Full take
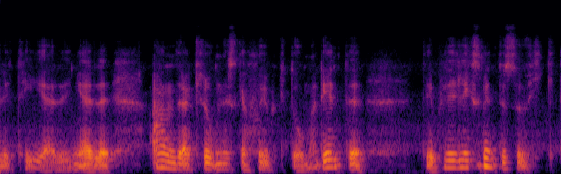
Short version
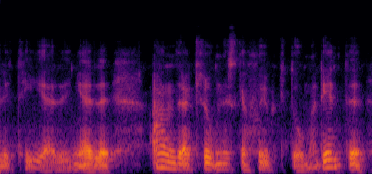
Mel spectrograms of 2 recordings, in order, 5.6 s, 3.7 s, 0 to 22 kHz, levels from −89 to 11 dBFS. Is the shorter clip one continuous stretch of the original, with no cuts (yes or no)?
yes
